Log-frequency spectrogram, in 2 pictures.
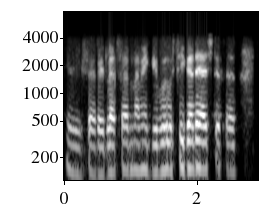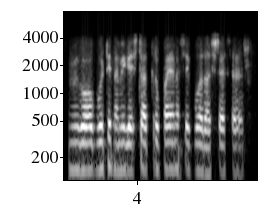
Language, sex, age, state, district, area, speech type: Kannada, male, 18-30, Karnataka, Chikkamagaluru, rural, conversation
